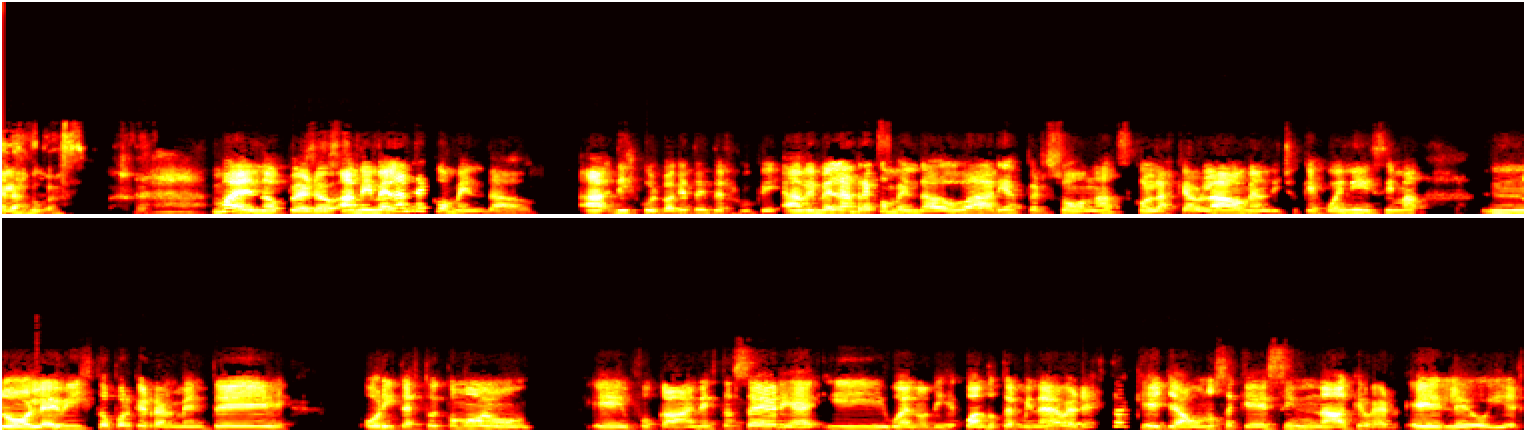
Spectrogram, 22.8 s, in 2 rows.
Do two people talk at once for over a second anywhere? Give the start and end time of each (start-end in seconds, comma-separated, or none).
1.8-3.2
